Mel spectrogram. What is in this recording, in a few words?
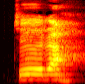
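"cerah", Malay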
